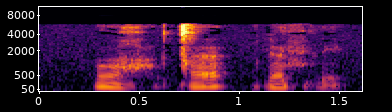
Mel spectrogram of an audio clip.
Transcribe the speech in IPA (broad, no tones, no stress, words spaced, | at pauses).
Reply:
oʁho̰ǀɐ | ɗɐfʲo̰e̯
